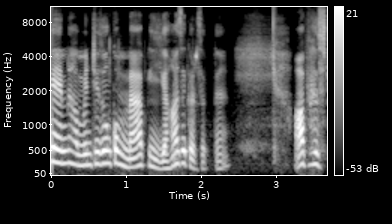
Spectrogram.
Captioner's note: nasal sound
